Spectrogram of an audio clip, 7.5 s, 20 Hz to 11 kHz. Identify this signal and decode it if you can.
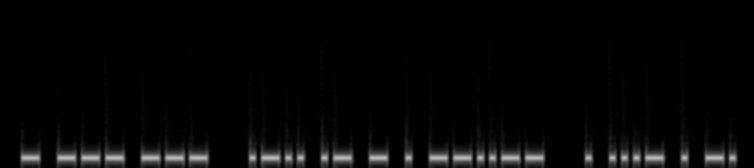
Morse code, heard as a keyed tone, about 20 wpm, 700 Hz. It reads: TOO LATE, EVEN
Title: Sentences from Top 1000 Words - Review Part 1 - 20wpm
